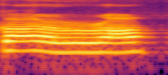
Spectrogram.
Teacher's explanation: रा को 2 बार पढ़ेंगे, काफ बारीक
